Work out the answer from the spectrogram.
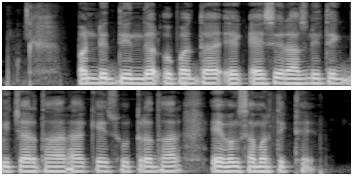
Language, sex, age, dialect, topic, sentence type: Hindi, female, 18-24, Marwari Dhudhari, banking, statement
